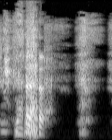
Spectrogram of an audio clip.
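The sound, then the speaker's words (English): A voice imitates a sentry's heavy, labored breathing: a long, voiced huff followed by two shorter, breathy pants, loud, with no words spoken. “The sentry's just standing there, like, breathing hard, like, having had his carry moment.”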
